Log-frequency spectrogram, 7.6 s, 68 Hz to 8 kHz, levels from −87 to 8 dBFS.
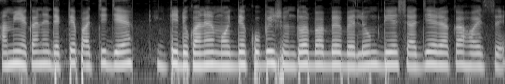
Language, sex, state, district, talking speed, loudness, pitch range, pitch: Bengali, female, Assam, Hailakandi, 125 wpm, -14 LUFS, 195-210 Hz, 205 Hz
